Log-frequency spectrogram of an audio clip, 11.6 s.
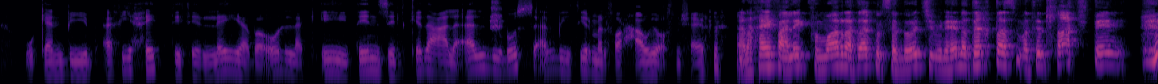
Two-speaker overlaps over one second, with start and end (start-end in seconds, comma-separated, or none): none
